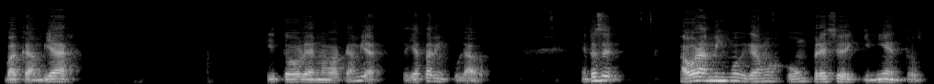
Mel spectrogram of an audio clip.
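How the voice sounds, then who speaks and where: Male instructor, mid pitch, patient explanatory delivery with frequent check-in questions; screen-recorded finance lesson. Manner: explanatory, addresses students as friends, frequent tag questions. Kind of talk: spreadsheet tutorial lecture.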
